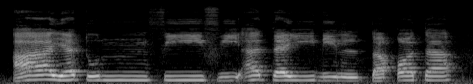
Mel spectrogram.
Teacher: آیت تنوین کے بعد فا ہے، اخفا کیجئے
